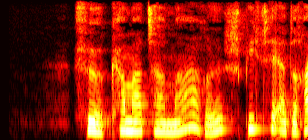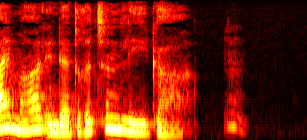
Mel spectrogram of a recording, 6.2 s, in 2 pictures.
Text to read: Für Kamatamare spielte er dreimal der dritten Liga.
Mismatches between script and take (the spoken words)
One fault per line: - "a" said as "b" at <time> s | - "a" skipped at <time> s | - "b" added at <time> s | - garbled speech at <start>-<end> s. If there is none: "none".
- "in" added at 3.5 s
